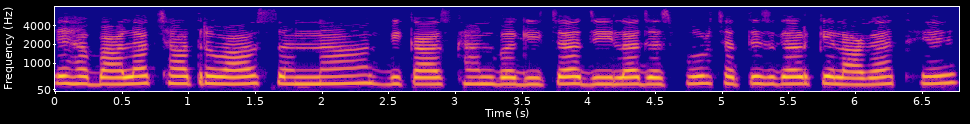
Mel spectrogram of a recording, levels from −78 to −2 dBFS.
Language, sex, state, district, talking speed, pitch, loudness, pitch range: Chhattisgarhi, female, Chhattisgarh, Jashpur, 115 wpm, 255 Hz, -17 LUFS, 245-265 Hz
